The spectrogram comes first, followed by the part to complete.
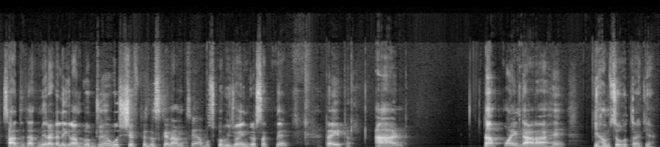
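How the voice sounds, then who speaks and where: Emphatic male teacher, slightly high voice. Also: darkish tone. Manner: emphatic, drawn-out words with pauses; mixes English words into the talk. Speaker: online exam-prep teacher. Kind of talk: live online class talk.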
